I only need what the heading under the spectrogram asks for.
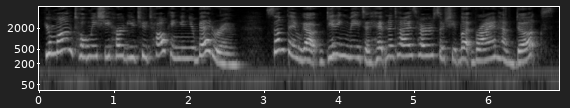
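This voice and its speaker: A woman's voice: sits high, expressive, normal speed, voice pushed up. A woman reading the part of a friendly, playful middle-aged male hypnotist in a children's storybook, courteous and jovial. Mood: amused.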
